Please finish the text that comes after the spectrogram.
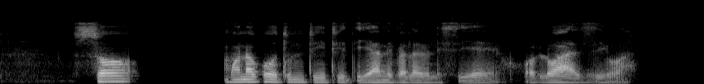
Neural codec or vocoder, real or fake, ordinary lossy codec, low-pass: none; real; Opus, 32 kbps; 7.2 kHz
